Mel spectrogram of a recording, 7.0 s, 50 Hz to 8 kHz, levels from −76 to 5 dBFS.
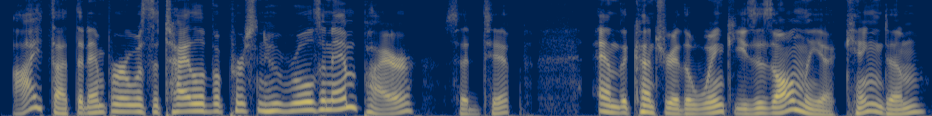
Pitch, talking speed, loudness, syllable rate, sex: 160 Hz, 225 wpm, -21 LUFS, 6.0 syllables/s, male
